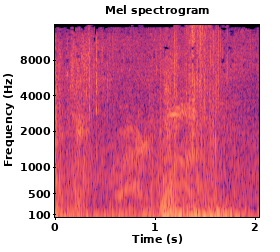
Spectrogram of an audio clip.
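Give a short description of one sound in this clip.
A blade slashes through the air.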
